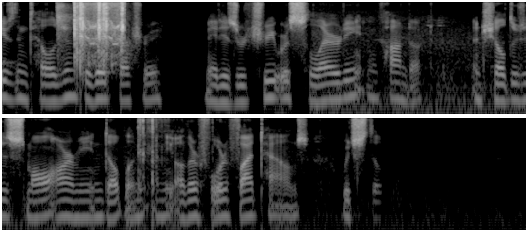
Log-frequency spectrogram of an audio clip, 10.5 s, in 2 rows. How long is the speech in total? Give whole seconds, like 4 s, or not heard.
9 s.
